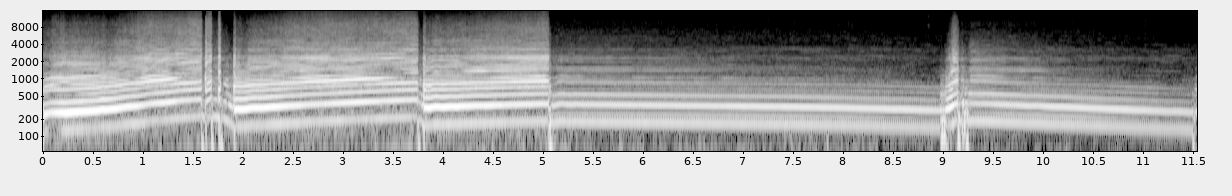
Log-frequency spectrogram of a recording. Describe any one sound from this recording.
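A sports car engine revs hard, with sharp crackles at each gear change.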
